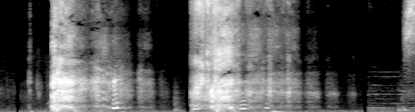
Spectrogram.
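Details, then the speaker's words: Woman deliberately making herself sneeze with a tissue while trying to keep her eyes open: two loud, explosive sneezes about a second and a half apart in a quiet room, with faint music at the end. "I heard to make yourself sneeze you get a little tissue so I got my tissue and we go try"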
